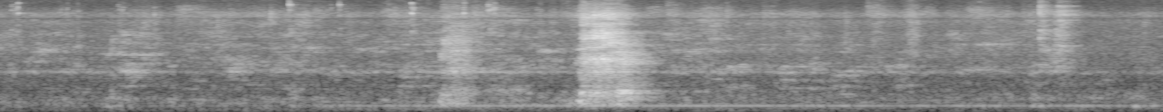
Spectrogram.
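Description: Hot oil sizzles faintly in a pan.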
